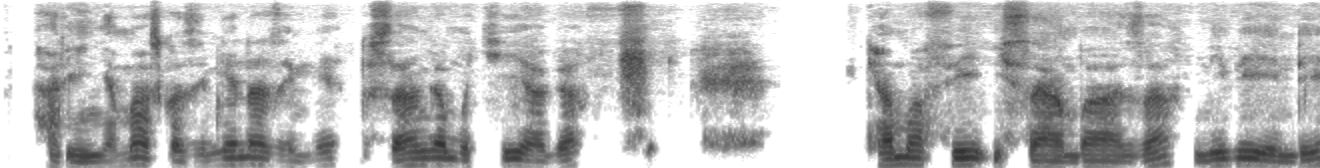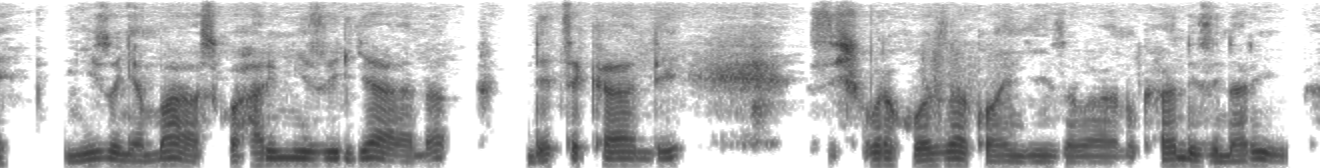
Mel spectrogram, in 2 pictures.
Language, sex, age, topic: Kinyarwanda, male, 18-24, agriculture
